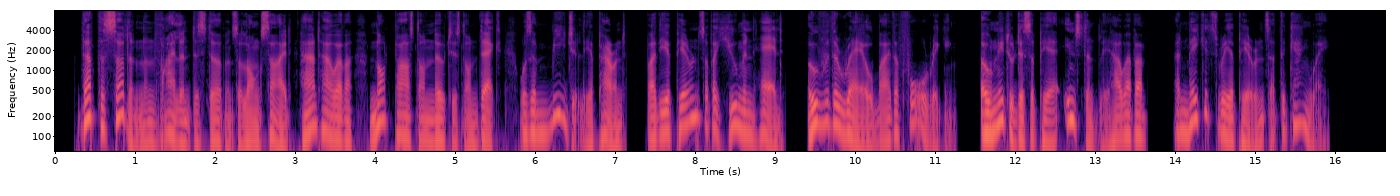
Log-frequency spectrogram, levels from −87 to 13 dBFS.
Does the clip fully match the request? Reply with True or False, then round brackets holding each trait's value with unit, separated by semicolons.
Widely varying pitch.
True (7.8 semitones)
